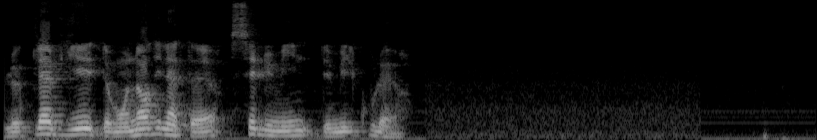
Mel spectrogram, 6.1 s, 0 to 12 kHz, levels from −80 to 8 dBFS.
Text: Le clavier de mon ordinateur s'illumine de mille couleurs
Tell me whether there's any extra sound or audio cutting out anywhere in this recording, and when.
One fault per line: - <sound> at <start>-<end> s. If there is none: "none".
none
